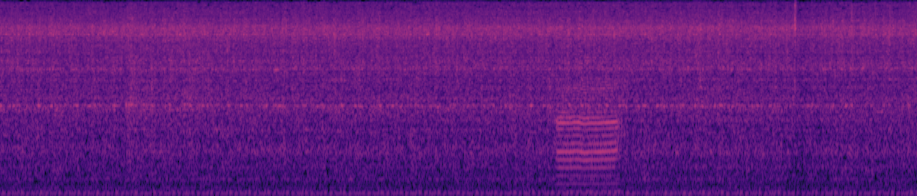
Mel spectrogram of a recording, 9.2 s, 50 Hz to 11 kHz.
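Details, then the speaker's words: Toyota Kijang 5K/7K engine at idle: lumpy, uneven stumbling beat; pulling the cylinder 1 plug lead barely changes it, so that cylinder is dead (misfire). "Bisa kencang item ya alurnya agak pincang nih"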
